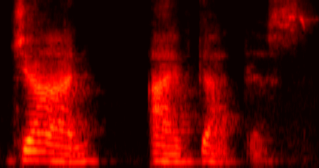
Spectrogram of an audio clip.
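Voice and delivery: calm, hushed divine reassurance; quiet voice of God. Retold or imitated. God's voice retold to John.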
